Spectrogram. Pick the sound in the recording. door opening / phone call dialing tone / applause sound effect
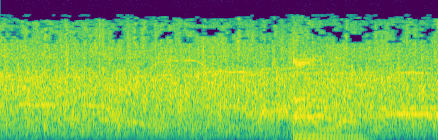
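applause sound effect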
